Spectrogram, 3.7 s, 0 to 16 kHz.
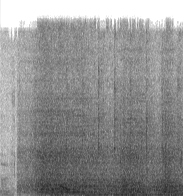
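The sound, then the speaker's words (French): A bank of 19th-century sewing machines in a museum in Argenton-sur-Creuse, Indre, France, all driven by one motor and a central shaft, starts up abruptly and keeps running, filling the space with a loud, steady mechanical whir and fine rattling clatter, continuous. “Je vais vous mettre le banc de machine en route.”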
